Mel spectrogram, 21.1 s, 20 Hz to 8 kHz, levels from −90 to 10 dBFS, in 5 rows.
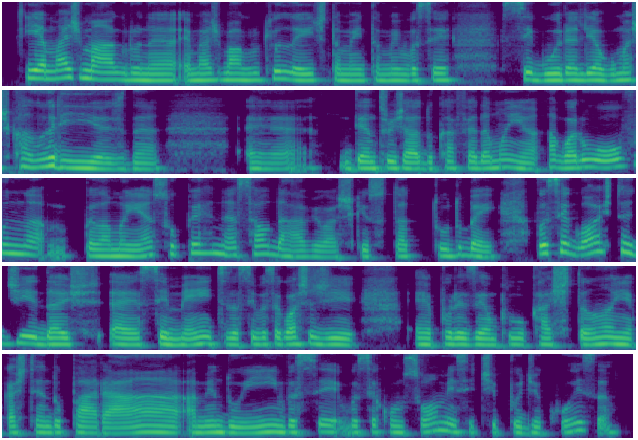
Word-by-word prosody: E 230 - +6
é 220 - +6
mais 235 +4 +1
magro, 190 -5 +2
né, 170 0 +2
é 160 - -2
mais 175 +1 +1
magro 180 -1 +1
que 175 - -2
o 210 - +4
leite 175 -2 +1
também 165 -1 -1
também 170 0 -2
você 175 +1 -1 0.3
segura 175 -1 +2
ali 175 +1 +3
algumas 175 +1 0
calorias, 180 -7 +3
né, 155 +1 -5 0.6
eh, 155 -1 -5 0.2
dentro 170 +1 +1
já 165 -2 +3
do 165 +1 -3
café 175 0 -3
da 175 0 0
manhã. 175 -6 -1
Agora 185 0 +2
o 205 - +3
ovo 210 +7 +1
na 230 -5 -1 0.2
pela 175 -2 +1
manhã 175 +1 +1
é - - -5
super, 245 +4 -2
né, 220 -5 -1
saudável, 175 -9 -2
acho 150 -4 -6
que 165 - -3
isso 165 - -8
está 170 -1 -4
tudo 180 +2 -3
bem. 165 -5 -1 0.3
Você 250 +4 +5
gosta 270 +6 0
de 195 0 +2
das 170 -1 +1 0.3
sementes, 170 +1 +2
assim, 165 +1 +1
você 170 +1 0
gosta 175 +2 +2
de, 165 -2 +1 0.6
por 175 - +2
exemplo 165 0 +1
castanha, 165 +1 0
castanha 165 +1 -2
do 165 - -1
Pará, 160 +1 +1
amendoim, 165 +1 +1
você 170 0 -1
você 170 +3 -3
consome 180 +4 -2
esse 170 -2 -5
tipo 160 0 -5
de 155 +1 -4
coisa. 200 +10 -5
175 Hz, 185 wpm, -23 LUFS, 165-185 Hz, 0.6 s, E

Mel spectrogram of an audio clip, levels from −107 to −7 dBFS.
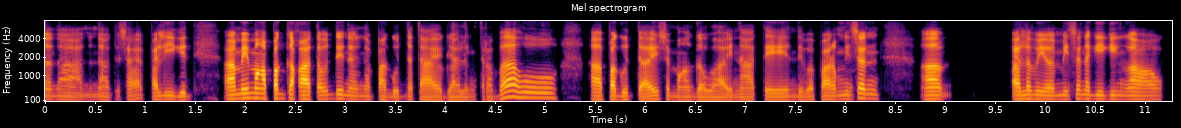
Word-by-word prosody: na 125 - -1
na 125 -1 -7
ano - - -18
natin - - -10
sa - - -7 0.2
paligid. 125 -2 -2 0.3
Ah, 150 +1 +7
may 170 - +9
mga 175 -1 +5
pagkakataon 145 -3 +4
din 155 -3 0
na 130 - -4
napagod 120 -3 -7
na - - -4
tayo - - -2
galing 110 -1 -8
trabaho, 185 - 0 0.3
ah, 125 -1 +4
pagod 125 -1 +1
tayo 120 +3 +2
sa 130 - -6
mga 115 -1 -9
gawain 110 -1 -5
natin, 115 +2 -3
'di - - -10
ba, - - -6
parang 130 - -1
minsan, 155 +3 +1 0.4
um, 140 0 +5 0.7
alam 145 +2 +4
mo 145 - -3
'yon, 135 0 +2
minsan 150 +2 -4
nagiging, 140 -1 0
ah, 135 -1 0
135 Hz, 185 wpm, -25 LUFS, 120-150 Hz, 0.7 s, may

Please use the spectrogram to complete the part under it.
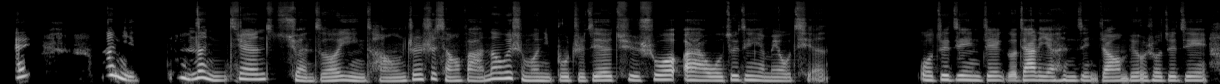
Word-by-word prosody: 诶， 335 - +5 0.8
那 435 - +6
你 185 -9 +2 0.6
那 310 +2 +6
你 195 -9 +1
既 220 +5 -2
然 240 0 +3
选 190 -9 -4
择 170 +3 0
隐 180 -4 0
藏 160 0 -4
真 230 +6 +1
实 235 +3 -1
想 175 -7 -2
法， 175 -2 -2
那 260 +8 +2
为 285 +1 +5
什 265 -7 -4
么 175 -1 0
你 170 -1 -1
不 180 +2 -2
直 175 -1 -4
接 190 +1 +2
去 195 +1 -3
说： 220 +4 +3
“哎 200 - +5
呀， 185 -1 +1
我 180 0 +1
最 205 +3 -1
近 200 0 0
也 190 - -1
没 175 -1 -3
有 165 -1 -2
钱。 - - -9 0.9
我 200 -2 0
最 210 +3 +2
近 200 -1 +1
这 195 0 0
个 185 - -2
家 200 0 +4
里 195 - 0
也 185 - 0
很 185 0 -1
紧 185 0 -4
张。” 175 +1 0
比 - - -2
如 185 - 0
说， 185 0 -1
“最 185 0 -1
近， 185 0 -2
190 Hz, 245 characters per minute, -23 LUFS, 180-210 Hz, 0.9 s, 那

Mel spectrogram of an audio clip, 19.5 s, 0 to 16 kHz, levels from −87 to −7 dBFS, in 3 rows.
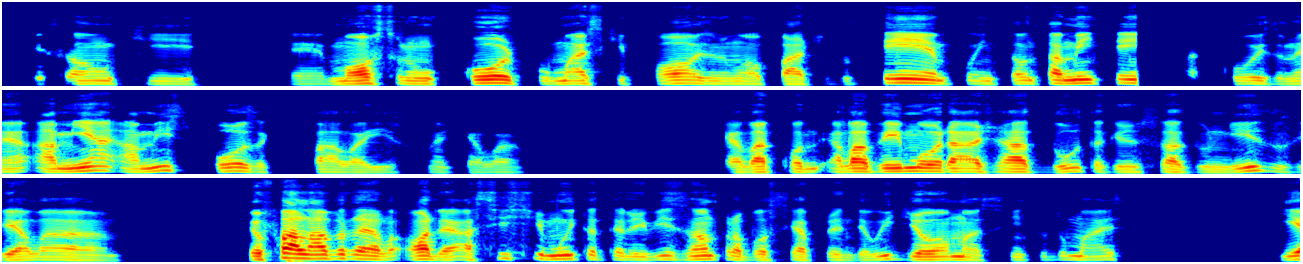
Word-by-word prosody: que 360 - -16
são 130 -1 -5
que, 115 -3 -16 0.5
eh, 115 0 -18
mostram 120 +1 +1
o - - -5
corpo 145 -4 +4
mais 125 0 -2
que - - -18
pode 135 -2 -1
na 120 - -9
maior 115 -1 -8
parte 110 0 -6
do 120 - -23
tempo, 150 -7 +4
então 130 +3 -8
também 145 +1 +3
tem 155 -1 +1 0.3
essa - - -24
coisa, 130 -2 -8
né. 125 +5 -6
A 125 -2 -1
minha 160 +8 +3
a 125 -6 -6
minha 170 - +1
esposa 150 -7 -3
que - - -54 0.2
fala 110 -3 -8
isso, 105 -1 -17
né, 110 -2 -20
que - - -21
ela 105 -1 -17 1.0
ela 115 +1 +1
quand 125 0 -6
ela 130 +2 +5
veio 140 +3 +3
morar 135 -4 +4
já 125 +1 +2
adulta 125 +5 -3
aqui 115 - -12
nos 115 -1 -8
Estados 115 -4 -4
Unidos 120 +2 -4
e 120 - -1
ela 120 -4 -3 0.7
eu 135 - +3
falava 180 -3 +8
para 165 -2 +4
ela: 140 -2 +2
"olha, 130 -3 +4
assisti 180 +9 -6
muita 160 +2 +1
televisão 140 +1 -3
para 150 -3 -4
você 120 0 -8
aprender 115 -2 -8
o 120 - -4
idioma, 130 -4 -1
assim, 115 +3 -19
e - - -18
tudo 130 +4 -21
mais". 135 0 -8 0.8
E - - +2
125 Hz, 195 wpm, -24 LUFS, 115-140 Hz, 1.0 s, falava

